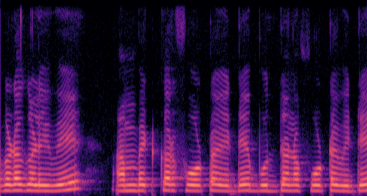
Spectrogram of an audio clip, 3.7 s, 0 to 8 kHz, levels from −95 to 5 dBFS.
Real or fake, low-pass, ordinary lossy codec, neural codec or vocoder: real; none; none; none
